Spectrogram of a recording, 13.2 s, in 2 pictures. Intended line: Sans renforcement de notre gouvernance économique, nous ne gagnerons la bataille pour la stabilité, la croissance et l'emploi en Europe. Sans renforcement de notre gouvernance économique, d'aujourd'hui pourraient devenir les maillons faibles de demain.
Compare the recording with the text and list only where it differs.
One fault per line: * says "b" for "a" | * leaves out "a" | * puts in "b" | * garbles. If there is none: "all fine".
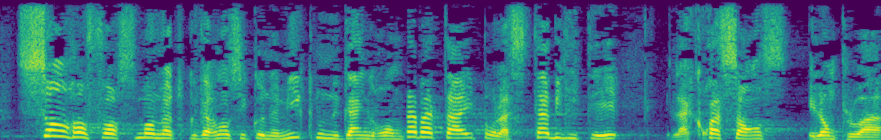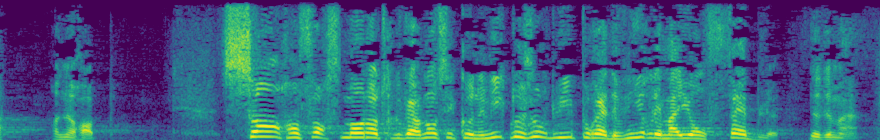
all fine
